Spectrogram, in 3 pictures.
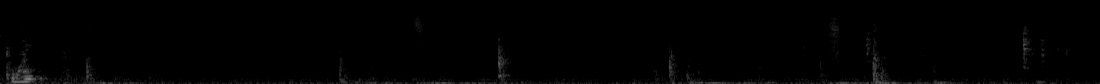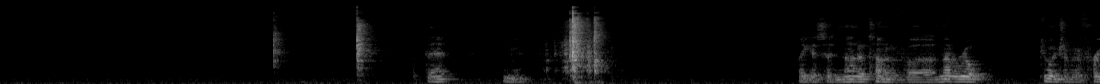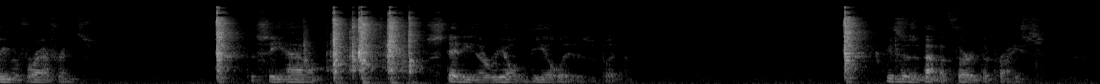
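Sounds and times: sharp click of rifle: 24.2s - 24.5s, 30.4s - 30.8s.

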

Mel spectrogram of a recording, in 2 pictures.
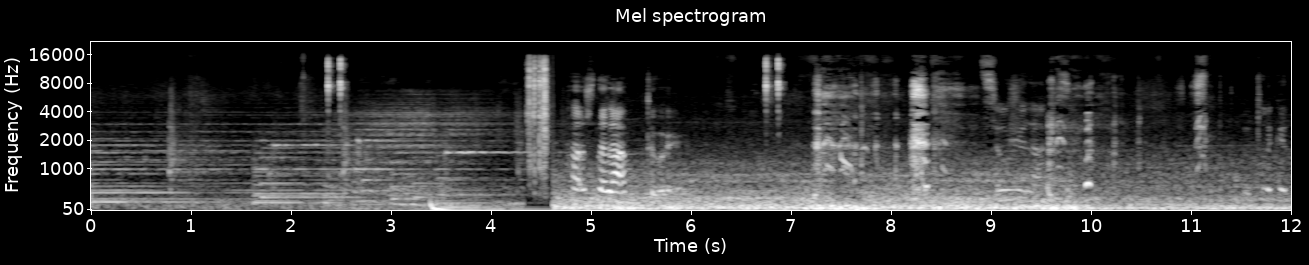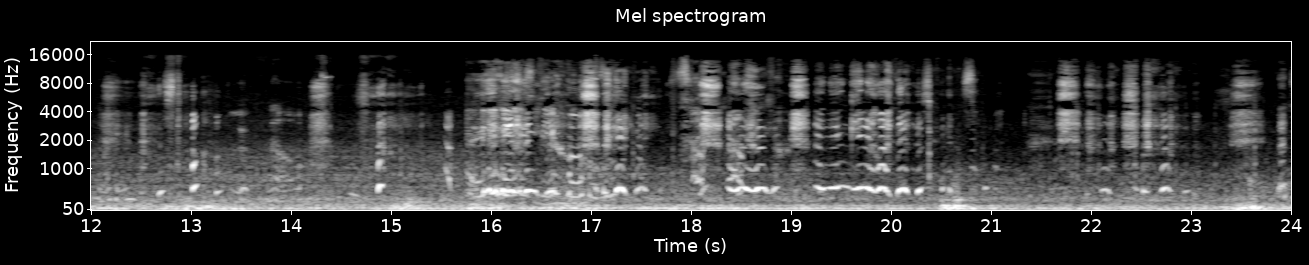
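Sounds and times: background music: 0.0s - 4.6s
car cabin road noise: 4.4s - 24.0s
woman talking: 4.7s - 6.0s, 8.9s - 9.9s, 11.5s - 12.6s, 13.3s - 14.3s, 15.7s - 17.2s, 18.4s - 20.8s
woman laughing: 7.2s - 11.2s, 12.0s - 21.1s, 21.7s - 24.0s.

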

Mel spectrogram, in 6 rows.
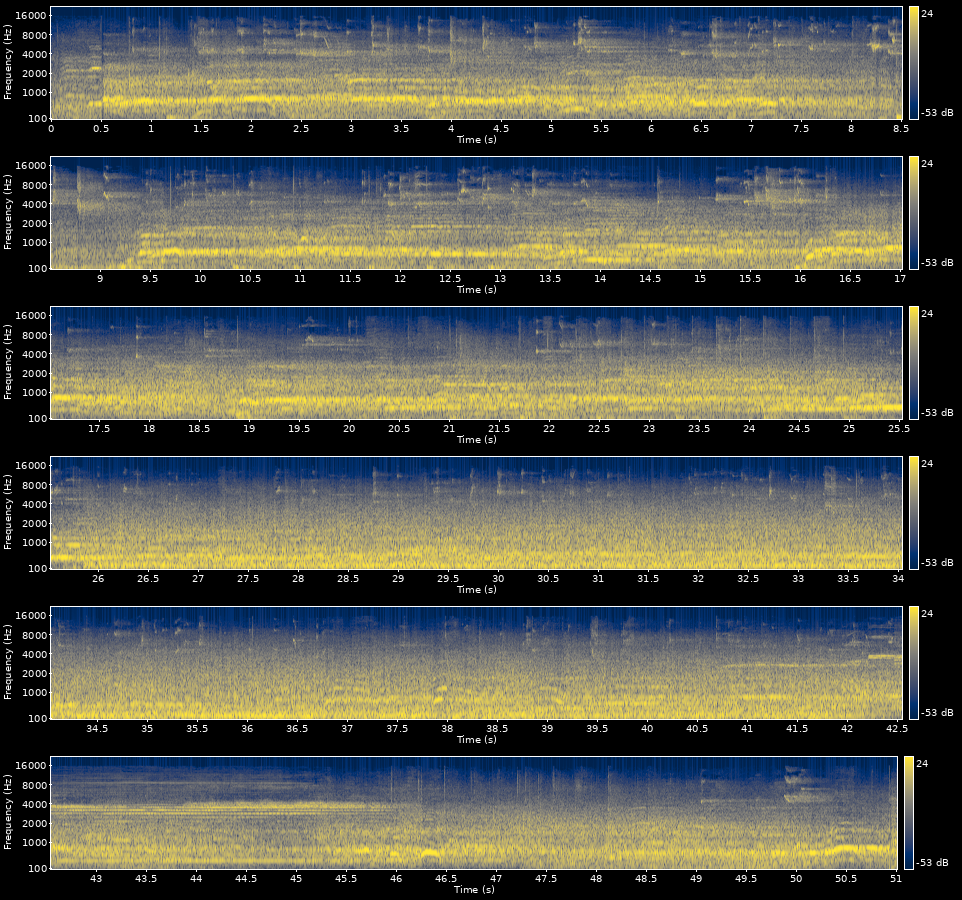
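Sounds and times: basketball bouncing on court: 8.2s - 13.6s, 21.0s - 41.9s
people shouting: 36.5s - 46.7s.

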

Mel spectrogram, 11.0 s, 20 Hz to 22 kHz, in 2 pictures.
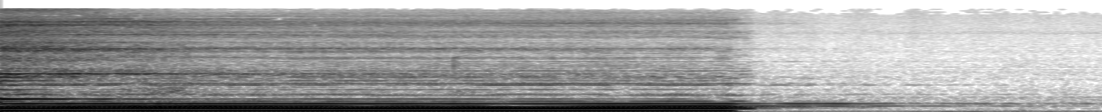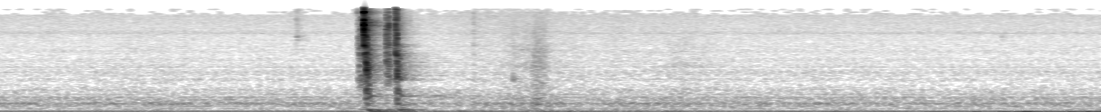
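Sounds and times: faint room hum: 0.0s - 11.0s
sharp computer clicks: 7.3s - 7.7s.

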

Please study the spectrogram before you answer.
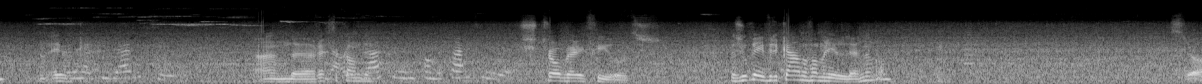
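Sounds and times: street traffic noise: 0.0s - 12.0s.

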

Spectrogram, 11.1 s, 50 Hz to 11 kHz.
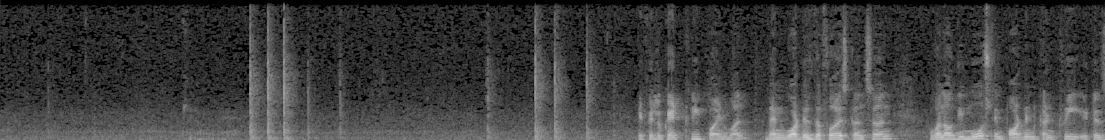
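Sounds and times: stylus tapping on glass: 2.5s - 3.2s, 4.9s - 6.0s.

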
